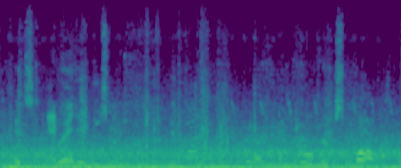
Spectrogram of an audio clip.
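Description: Scattered, faint voices of players and spectators calling and chatting at a youth baseball field, over a steady low background rumble.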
